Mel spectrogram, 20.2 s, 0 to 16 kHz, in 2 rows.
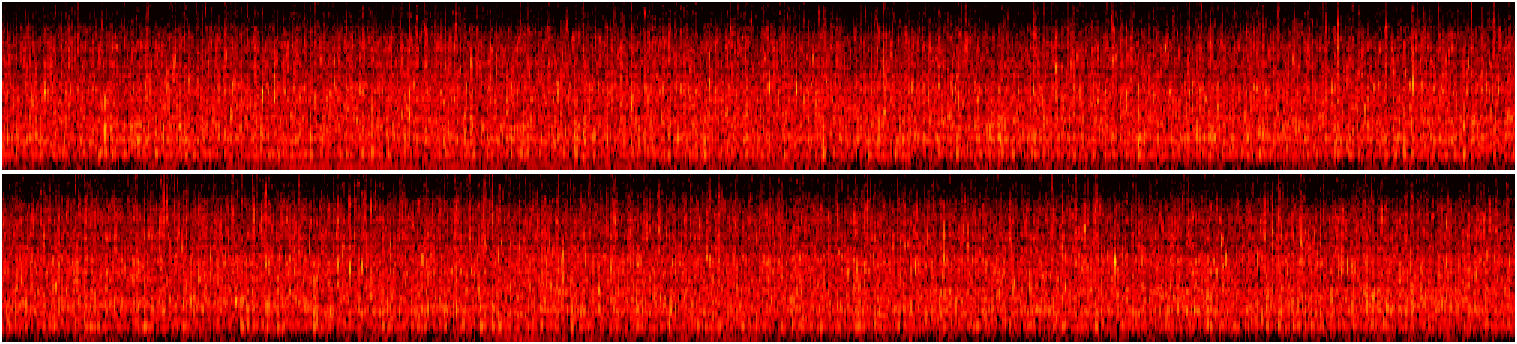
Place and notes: The Ry d'Hez river, flowing in a big wood jam.
9 April, 14:50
